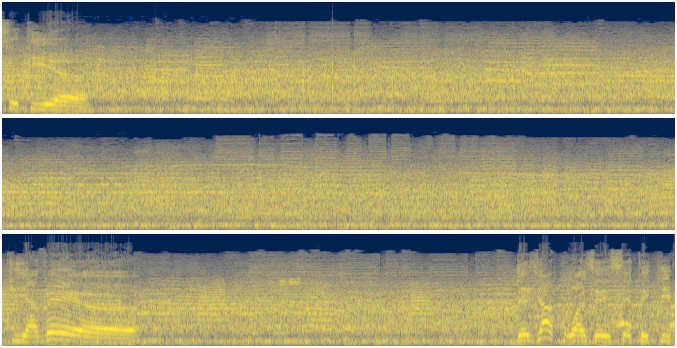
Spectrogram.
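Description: A large stadium crowd cheers and sings in a steady roar.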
